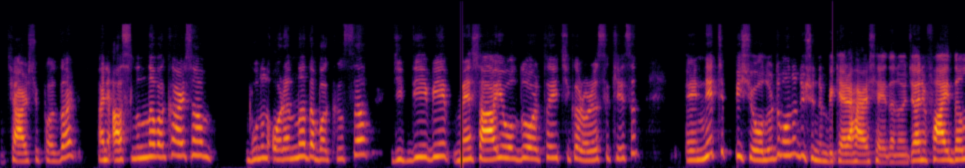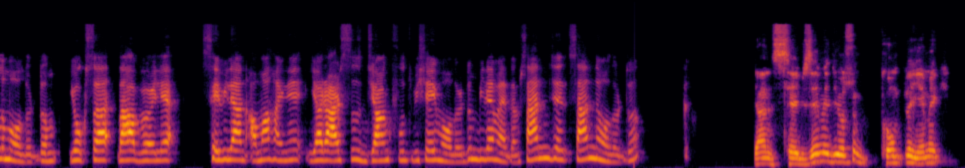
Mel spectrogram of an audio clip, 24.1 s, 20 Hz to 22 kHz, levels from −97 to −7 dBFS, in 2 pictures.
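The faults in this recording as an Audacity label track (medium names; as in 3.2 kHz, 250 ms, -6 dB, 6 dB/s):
5.750000	5.780000	dropout 28 ms
10.400000	10.400000	pop -22 dBFS
19.980000	19.980000	dropout 3.9 ms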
